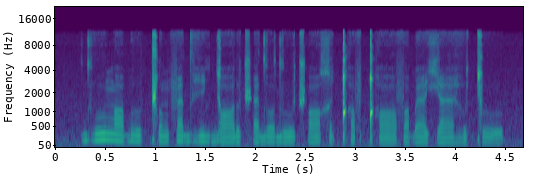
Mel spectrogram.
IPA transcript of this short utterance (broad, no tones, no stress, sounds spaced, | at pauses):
dʱ uː ŋ ɒː ɓ uː ǁ o ŋ f æ dʱ i ʎ ɟ ɒː ɾ u t͡ʃʼ æ d oː d uː t͡ʃʼ ɒː χ i ǃʰ ɒ f ǃʰ ɒː f ɒ ɓ æː ç æː ɦ u ǀ uː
